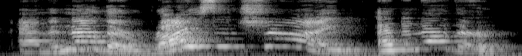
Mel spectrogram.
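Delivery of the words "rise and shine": bossy wake-up call. A narrator's reading. Camilla yells at leaves.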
